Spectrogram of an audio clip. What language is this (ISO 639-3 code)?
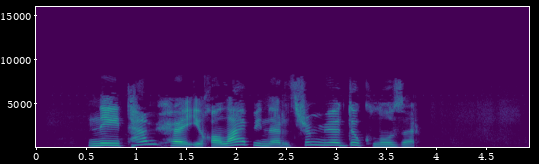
abk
